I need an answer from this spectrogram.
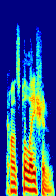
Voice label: "constellation", American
